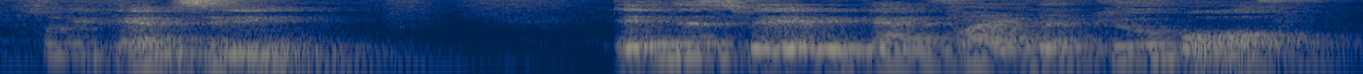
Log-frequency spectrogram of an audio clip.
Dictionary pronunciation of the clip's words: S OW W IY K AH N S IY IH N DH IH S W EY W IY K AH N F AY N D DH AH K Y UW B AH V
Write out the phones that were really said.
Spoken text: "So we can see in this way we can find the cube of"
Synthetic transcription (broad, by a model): S OW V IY K AH N S IY IH N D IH S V EY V IY K AH N F AY N D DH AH K Y UW B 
